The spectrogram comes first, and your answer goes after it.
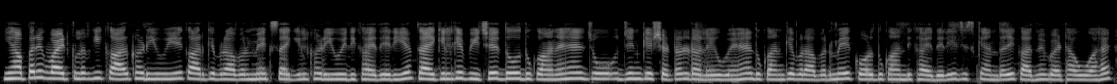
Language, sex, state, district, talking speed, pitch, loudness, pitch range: Hindi, female, Uttar Pradesh, Ghazipur, 280 wpm, 245 Hz, -22 LUFS, 230-260 Hz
